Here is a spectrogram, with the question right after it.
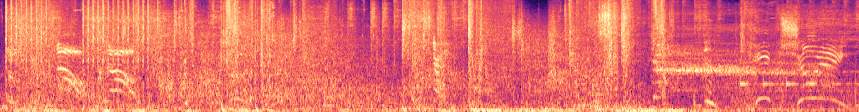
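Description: Sustained video-game gunfire from Quantum Break, with dense overlapping shots and bursts of automatic fire running continuously under a loud, busy battle mix, punctuated by thuds and impacts.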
